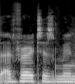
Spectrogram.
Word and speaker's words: advertisement: so first of all it's also pronounced advertisement or advertisement so both pronunciations are correct if anyone say what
